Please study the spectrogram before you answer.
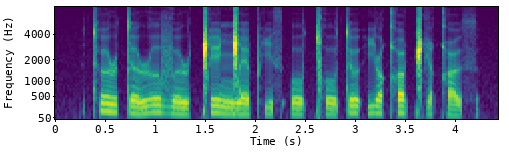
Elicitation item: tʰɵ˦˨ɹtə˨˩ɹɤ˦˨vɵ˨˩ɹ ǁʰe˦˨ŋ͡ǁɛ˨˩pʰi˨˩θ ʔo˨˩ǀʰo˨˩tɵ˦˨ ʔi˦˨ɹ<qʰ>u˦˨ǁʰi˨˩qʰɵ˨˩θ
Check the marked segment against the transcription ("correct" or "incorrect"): correct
